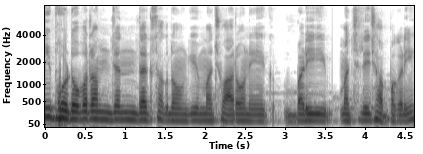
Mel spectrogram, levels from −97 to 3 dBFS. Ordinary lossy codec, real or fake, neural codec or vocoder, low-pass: none; real; none; none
